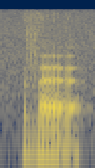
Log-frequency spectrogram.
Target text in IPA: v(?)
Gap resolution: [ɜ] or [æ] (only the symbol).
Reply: æ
